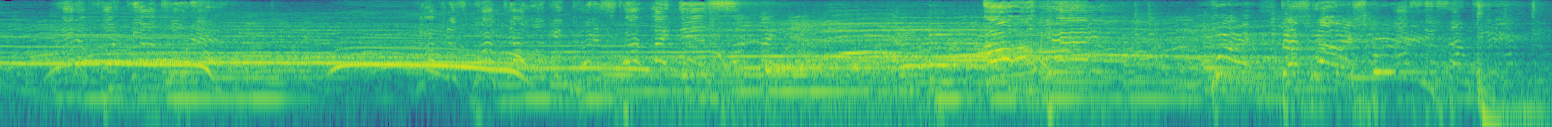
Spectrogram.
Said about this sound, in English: Everybody was like hyping her up, like yelling her name or just like singing the words to her song.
